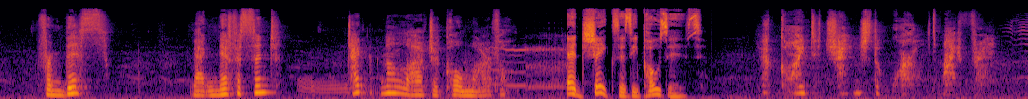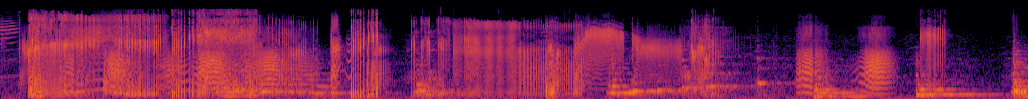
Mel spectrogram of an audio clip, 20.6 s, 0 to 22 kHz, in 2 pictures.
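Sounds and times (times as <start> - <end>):
speech: 0.4 - 1.1, 1.9 - 2.9, 3.5 - 9.8
robot making a buzzy sputtering mechanical fart noise: 10.4 - 17.6, 18.3 - 19.8.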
